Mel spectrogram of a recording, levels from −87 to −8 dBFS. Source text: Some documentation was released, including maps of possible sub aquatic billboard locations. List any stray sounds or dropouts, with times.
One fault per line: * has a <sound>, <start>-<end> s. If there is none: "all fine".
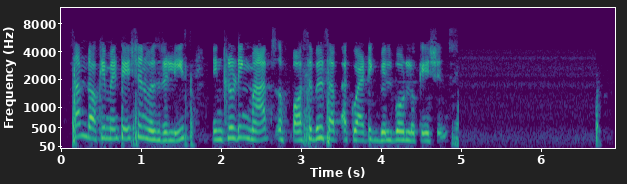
all fine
